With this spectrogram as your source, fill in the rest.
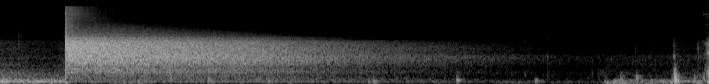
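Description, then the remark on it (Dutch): A single sharp handclap rings out in an echo room where no two walls are parallel, the sound reflecting off all the walls, its echo washing on and slowly fading over several seconds, followed by faint shuffling and small knocks. “Eigenlijk is het een soort echo natuurlijk dat je hoort.”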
